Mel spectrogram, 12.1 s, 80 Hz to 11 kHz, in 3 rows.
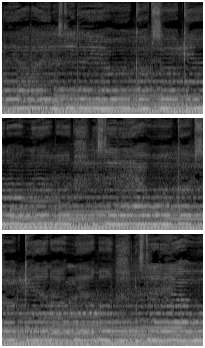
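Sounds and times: slow sustained chords: 0.0 - 12.0.

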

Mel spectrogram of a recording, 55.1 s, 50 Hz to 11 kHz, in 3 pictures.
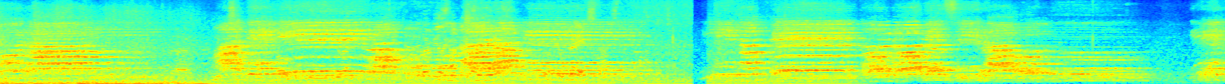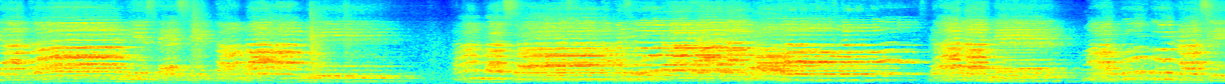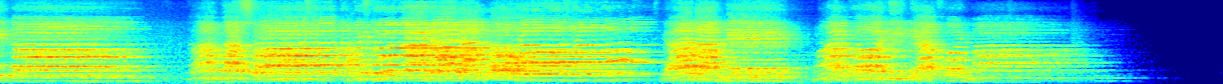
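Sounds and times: choir singing: 0.0 - 54.0.

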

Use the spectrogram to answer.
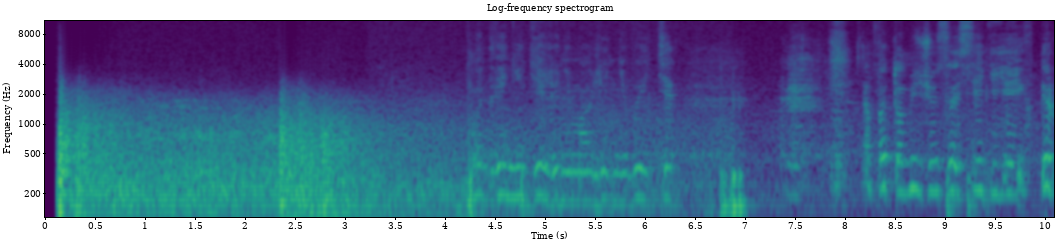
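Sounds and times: shelling explosions: 0.1 - 7.4.

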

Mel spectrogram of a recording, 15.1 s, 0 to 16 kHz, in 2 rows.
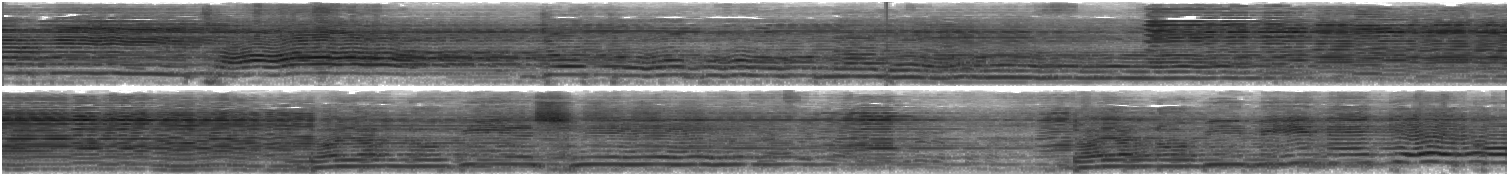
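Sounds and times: woman singing into a microphone: 0.0 - 6.6, 8.9 - 12.0, 12.7 - 15.0
instrumental accompaniment: 0.0 - 15.0.

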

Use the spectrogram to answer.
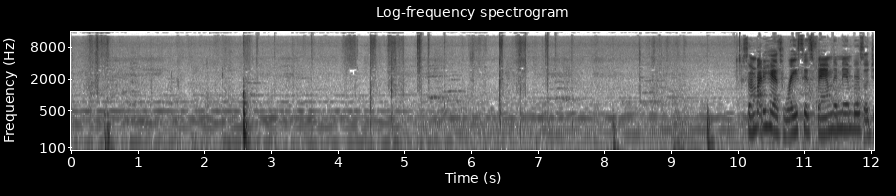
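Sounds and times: soft background music: 0.0 - 12.0
cards being shuffled: 4.1 - 7.6.

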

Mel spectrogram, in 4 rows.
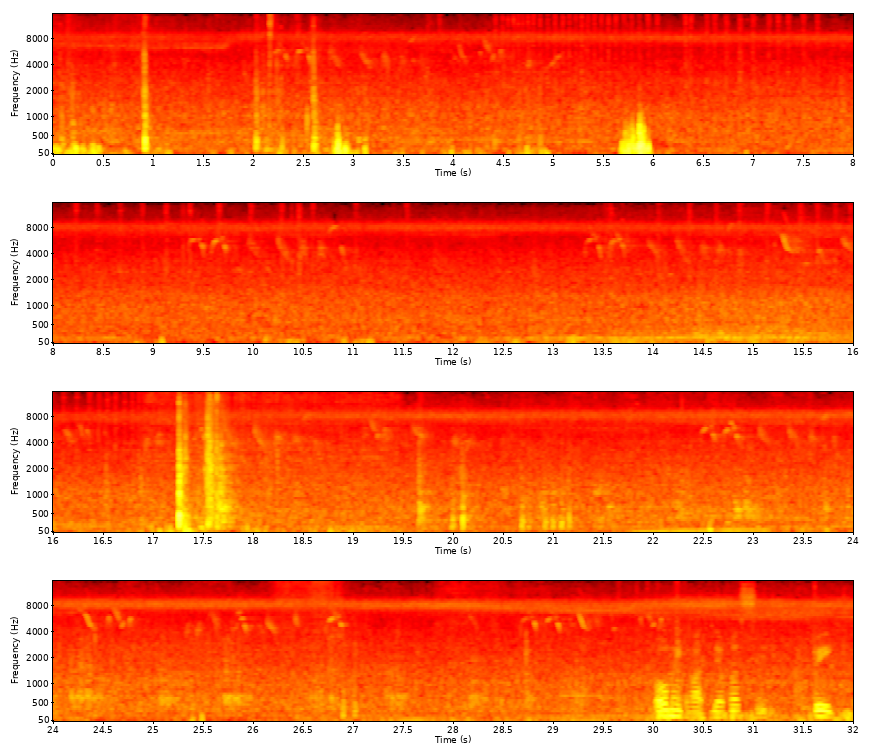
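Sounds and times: high insect drone: 0.0 - 32.0
small ticks: 0.8 - 31.8
sharp knock with rattle: 17.2 - 17.9.

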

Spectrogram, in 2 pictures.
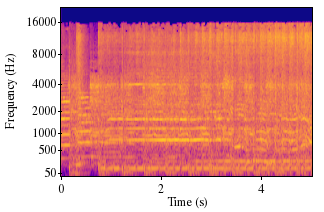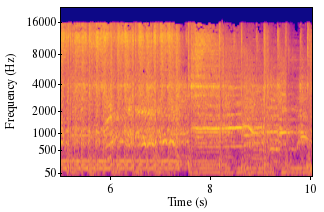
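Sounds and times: distorted electric guitar lead: 0.0 - 10.0
live rock band: 0.0 - 10.0.

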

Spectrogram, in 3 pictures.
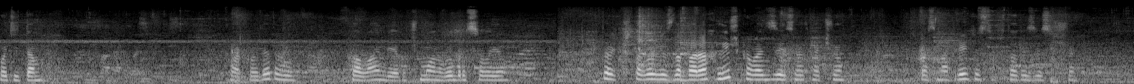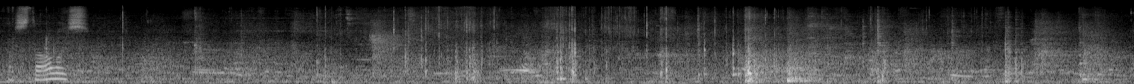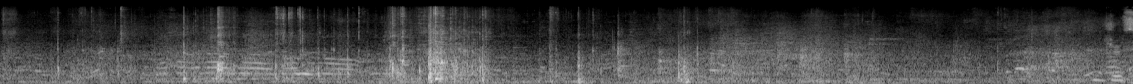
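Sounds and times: plastic items clattering in a bin: 14.4 - 31.3.

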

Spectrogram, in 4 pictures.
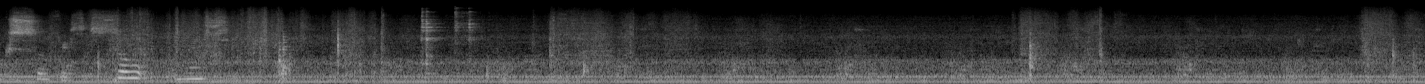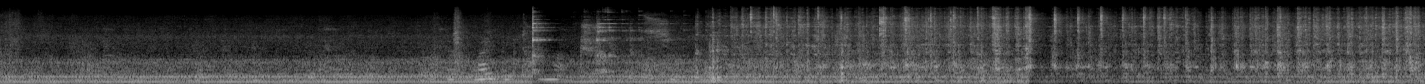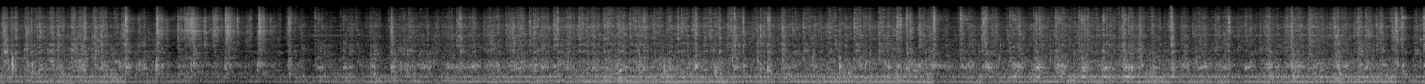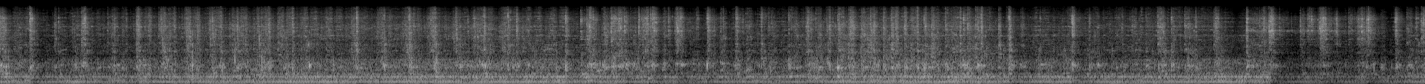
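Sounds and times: whisk beating in a steel saucepan: 0.2 - 4.9, 19.1 - 57.0.

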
